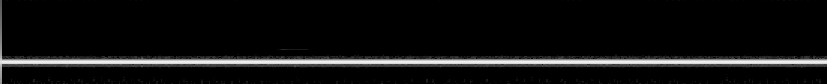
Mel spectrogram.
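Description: A steady, high-pitched test tone beeps without a break.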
